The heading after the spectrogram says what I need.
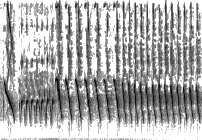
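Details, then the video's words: Canary in lively rolling song: a quick run of sharp, high downward-sweeping notes repeated about two to three times a second. A steady low hum runs underneath. "KENARI GACOR NGEROL NEMBAK | CANARY SINGING"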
